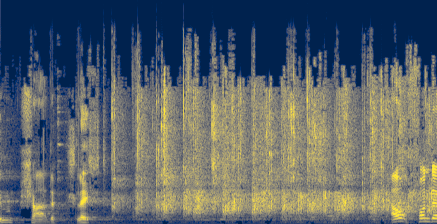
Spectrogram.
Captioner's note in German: Beifall AfD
